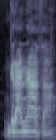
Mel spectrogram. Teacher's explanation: the first D is the softer, the fricative D, right? Granada, which is pronounced like the TH in English.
